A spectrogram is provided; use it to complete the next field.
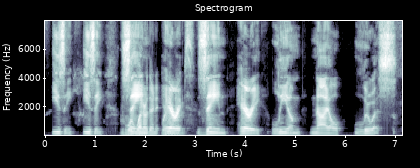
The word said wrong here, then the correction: Louis: Oh, no. It's Louis. It's pronounced Louis. – Oh, who gives a shit? – It's really not Lewis, because people will come for you.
